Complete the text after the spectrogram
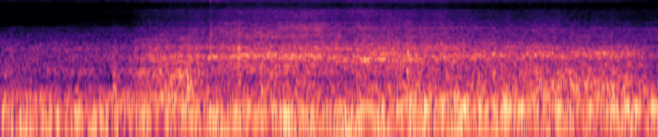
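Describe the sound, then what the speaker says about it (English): Inside a car at an automatic car wash while cleaning product is sprayed over the vehicle, with a steady, dense hiss and wash of spray against the body and windows and no voices. "The crystal cleaning product is now being applied to your vehicle."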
